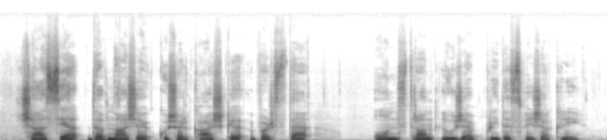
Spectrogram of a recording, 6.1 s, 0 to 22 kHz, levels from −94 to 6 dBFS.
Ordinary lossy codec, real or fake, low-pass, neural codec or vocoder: none; fake; 19.8 kHz; vocoder, 44.1 kHz, 128 mel bands every 512 samples, BigVGAN v2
